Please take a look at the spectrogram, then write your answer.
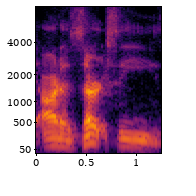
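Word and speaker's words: Artaxerxes: of the letter that uh asahara it say AR xeres that's how you say it in the Greek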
